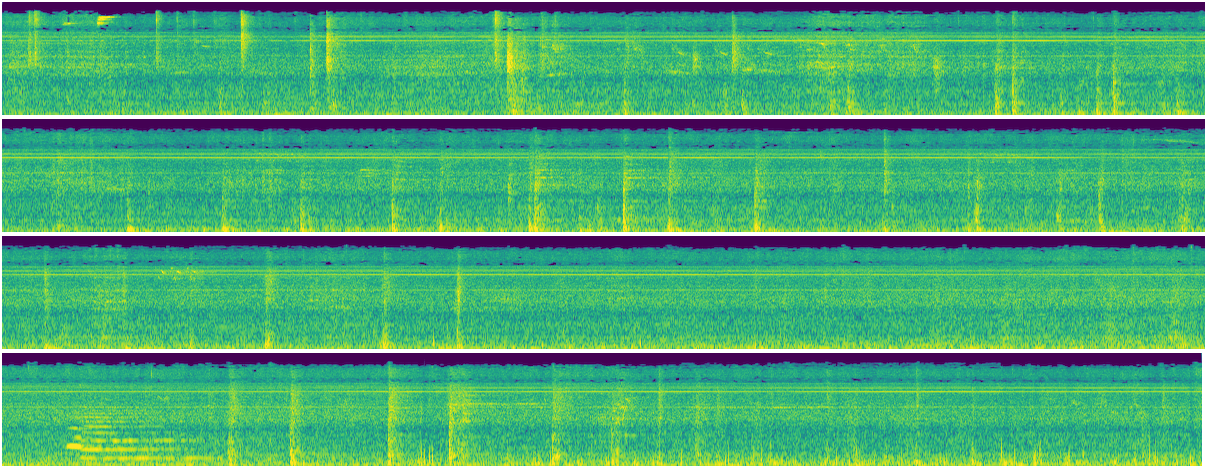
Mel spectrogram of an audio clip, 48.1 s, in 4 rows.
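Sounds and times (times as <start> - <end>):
train rumbling: 0.0 - 48.0
train wheels clacking: 4.9 - 19.8, 37.0 - 39.3, 39.9 - 46.9.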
